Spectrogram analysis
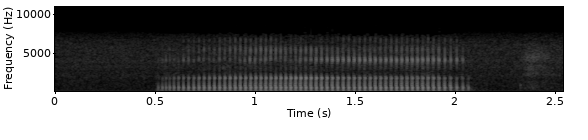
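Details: Sleeping pet dog named Gizmo gives a single long snore of about one and a half seconds, a buzzy vibrating rattle at even strength, then quiet with a faint low hum behind.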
